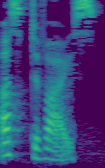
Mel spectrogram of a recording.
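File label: "USB DEVICE", English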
